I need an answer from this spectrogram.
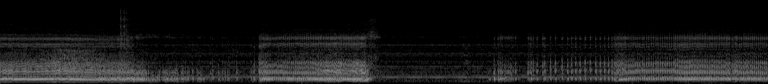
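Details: Missy, a pet Boxer, grumbles at her owner in an indoor argument: throaty moaning growls rising and falling in several bursts separated by short pauses, over a constant low hum.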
